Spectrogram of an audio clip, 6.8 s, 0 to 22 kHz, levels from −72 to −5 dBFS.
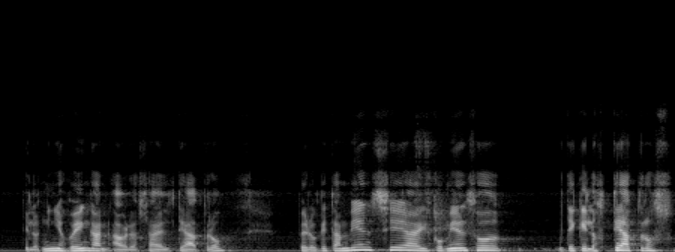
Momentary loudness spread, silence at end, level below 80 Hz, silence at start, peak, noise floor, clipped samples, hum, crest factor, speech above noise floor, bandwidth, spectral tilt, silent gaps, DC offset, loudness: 10 LU; 0 s; -72 dBFS; 0.25 s; -2 dBFS; -49 dBFS; under 0.1%; none; 22 dB; 25 dB; 13 kHz; -5.5 dB/octave; none; under 0.1%; -25 LUFS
